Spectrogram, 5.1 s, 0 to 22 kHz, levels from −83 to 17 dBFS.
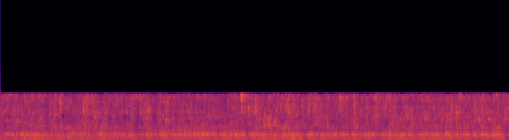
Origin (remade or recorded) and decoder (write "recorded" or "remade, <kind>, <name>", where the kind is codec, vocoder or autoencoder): recorded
